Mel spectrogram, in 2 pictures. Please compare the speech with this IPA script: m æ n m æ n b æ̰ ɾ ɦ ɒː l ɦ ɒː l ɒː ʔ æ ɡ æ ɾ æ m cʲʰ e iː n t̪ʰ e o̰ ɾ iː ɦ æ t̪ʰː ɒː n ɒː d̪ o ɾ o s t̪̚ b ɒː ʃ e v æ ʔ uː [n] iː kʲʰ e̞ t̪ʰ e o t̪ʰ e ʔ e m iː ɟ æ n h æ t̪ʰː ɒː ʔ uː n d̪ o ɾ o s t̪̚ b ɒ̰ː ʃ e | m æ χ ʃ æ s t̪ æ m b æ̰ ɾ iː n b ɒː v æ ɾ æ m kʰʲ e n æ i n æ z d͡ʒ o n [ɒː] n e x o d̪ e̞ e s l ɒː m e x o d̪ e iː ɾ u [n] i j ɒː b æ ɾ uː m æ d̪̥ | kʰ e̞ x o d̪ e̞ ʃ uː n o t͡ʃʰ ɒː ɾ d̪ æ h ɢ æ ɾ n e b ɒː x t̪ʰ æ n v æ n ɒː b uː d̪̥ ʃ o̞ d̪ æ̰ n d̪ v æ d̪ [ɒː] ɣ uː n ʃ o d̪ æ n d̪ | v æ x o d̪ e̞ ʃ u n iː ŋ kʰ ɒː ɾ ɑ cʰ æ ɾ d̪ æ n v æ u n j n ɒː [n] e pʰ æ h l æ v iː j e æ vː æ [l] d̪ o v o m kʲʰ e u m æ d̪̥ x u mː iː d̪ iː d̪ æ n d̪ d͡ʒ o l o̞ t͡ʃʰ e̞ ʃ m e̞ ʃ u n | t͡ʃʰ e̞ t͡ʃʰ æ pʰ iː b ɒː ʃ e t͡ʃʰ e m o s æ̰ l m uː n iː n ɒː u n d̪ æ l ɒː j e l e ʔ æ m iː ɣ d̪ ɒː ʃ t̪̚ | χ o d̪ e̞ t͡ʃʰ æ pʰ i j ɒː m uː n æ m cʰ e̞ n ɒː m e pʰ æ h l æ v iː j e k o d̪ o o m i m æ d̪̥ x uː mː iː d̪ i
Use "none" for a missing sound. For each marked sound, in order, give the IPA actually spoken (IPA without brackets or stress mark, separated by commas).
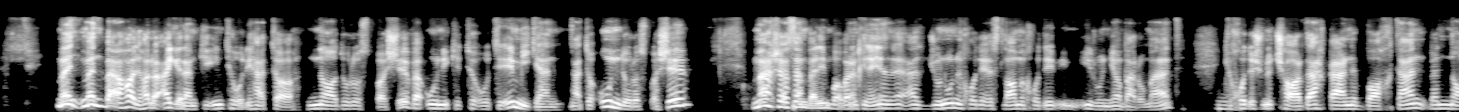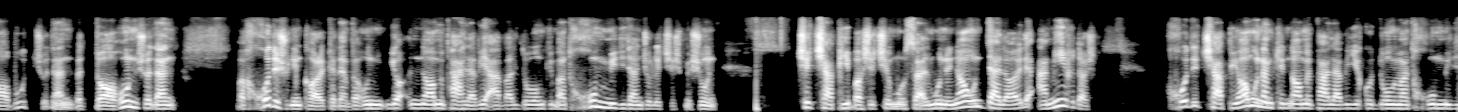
n, uː, n, ɒː, m, l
